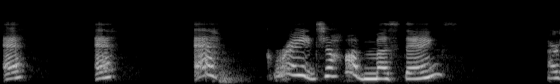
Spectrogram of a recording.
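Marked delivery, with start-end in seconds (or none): 0.1-2.2 "Eh" als kurzes, offenes e; short e sound. Shown as a demonstration. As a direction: model "Eh" for the kids to copy. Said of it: "Can you make that sound?".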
